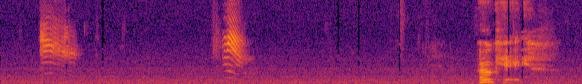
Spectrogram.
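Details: Foster kittens being weighed indoors on a live kitten cam in Los Angeles give three thin, high-pitched mews: two faint short ones near the start, then a louder, fuller cry about six seconds in, over a steady room hiss.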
